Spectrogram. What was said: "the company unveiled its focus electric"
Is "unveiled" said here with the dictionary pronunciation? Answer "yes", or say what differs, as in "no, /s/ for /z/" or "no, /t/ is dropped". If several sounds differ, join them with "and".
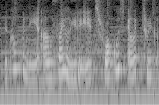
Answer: no, /f/ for /v/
